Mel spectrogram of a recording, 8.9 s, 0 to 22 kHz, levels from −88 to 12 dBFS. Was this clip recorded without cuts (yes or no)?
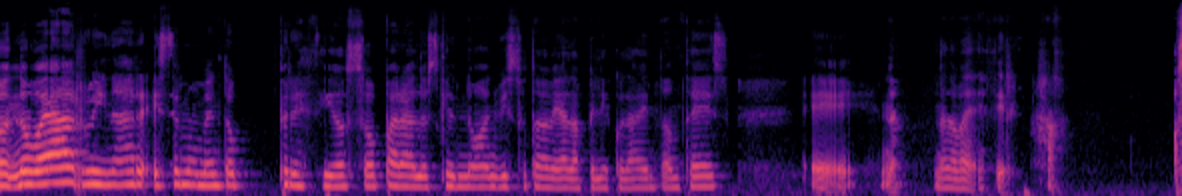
yes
